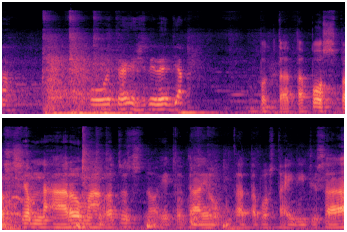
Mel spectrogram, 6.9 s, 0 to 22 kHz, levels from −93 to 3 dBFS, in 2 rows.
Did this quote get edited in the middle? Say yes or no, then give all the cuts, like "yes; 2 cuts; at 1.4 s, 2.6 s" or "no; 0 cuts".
yes; 1 cut; at 1.8 s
